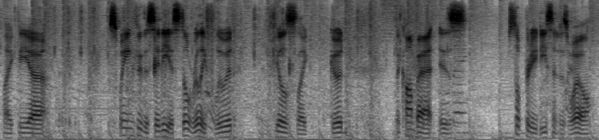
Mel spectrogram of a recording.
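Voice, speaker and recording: A man with a low voice gives casual gameplay commentary. He is laid-back and swears offhand, with loud game music behind him. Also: unhurried. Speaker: gamer commentator. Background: video game music and audio.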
